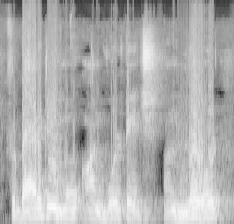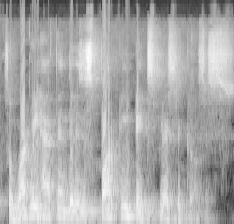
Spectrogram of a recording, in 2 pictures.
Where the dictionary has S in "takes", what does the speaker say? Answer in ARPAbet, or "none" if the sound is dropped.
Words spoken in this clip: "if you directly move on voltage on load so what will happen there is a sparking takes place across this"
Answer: S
